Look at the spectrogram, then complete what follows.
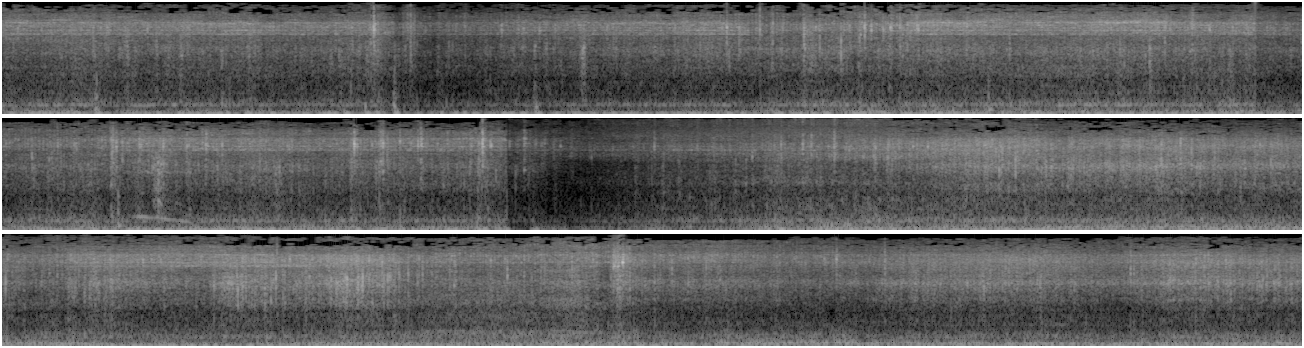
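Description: Mountain bike tyres rumbling and rattling down a dirt trail at speed, with wind rushing over the microphone. The noise dips briefly about nine seconds in, then picks back up.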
